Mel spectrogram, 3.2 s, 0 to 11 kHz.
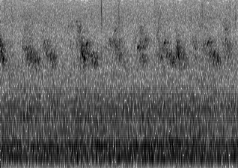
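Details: Honey bees humming steadily while nucleus colonies are formed the old way from a previously gathered forager swarm, 15 May 2018: a dense, even drone with faint high chirping flickers overhead throughout.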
